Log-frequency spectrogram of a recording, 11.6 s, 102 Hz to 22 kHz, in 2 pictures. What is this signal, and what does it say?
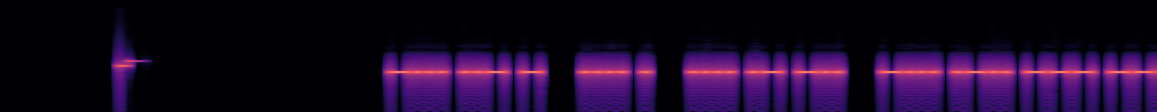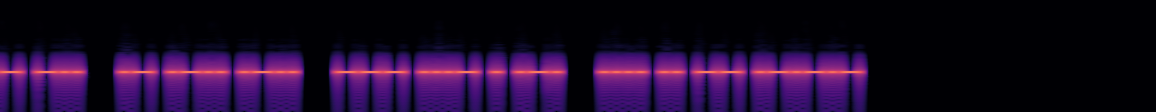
Morse code, heard as a keyed tone, about 40 wpm, 700 Hz. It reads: BUT HE HAD BLOOD ALL OVER HIM.
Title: Sentences from Top 1100 Words 40wpm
